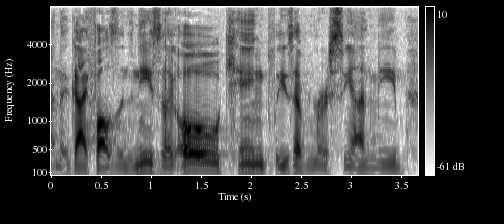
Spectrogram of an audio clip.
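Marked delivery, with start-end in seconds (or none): 1.3-3.5 slow, mock boo-hoo blubbering, pleading tone. Retelling a man on his knees begging the king, mock-crying plea. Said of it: "boo-hoo, boo-hoo".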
